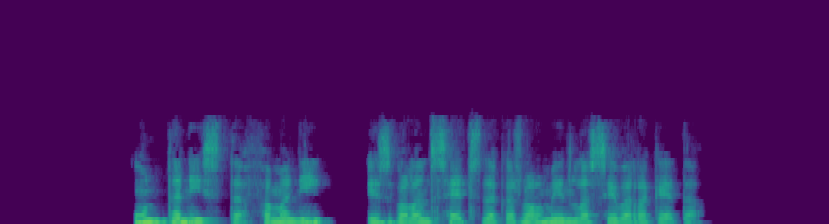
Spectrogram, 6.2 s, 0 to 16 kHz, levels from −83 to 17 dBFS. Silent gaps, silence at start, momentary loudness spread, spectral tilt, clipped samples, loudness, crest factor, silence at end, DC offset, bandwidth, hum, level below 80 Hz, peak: 2.54-2.74 s; 1 s; 9 LU; -5.5 dB/octave; under 0.1%; -17 LUFS; 16 dB; 0.95 s; under 0.1%; 7.8 kHz; none; -60 dBFS; -2 dBFS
